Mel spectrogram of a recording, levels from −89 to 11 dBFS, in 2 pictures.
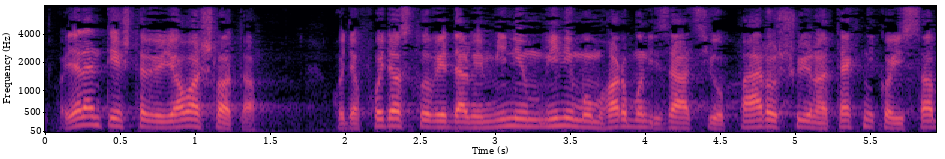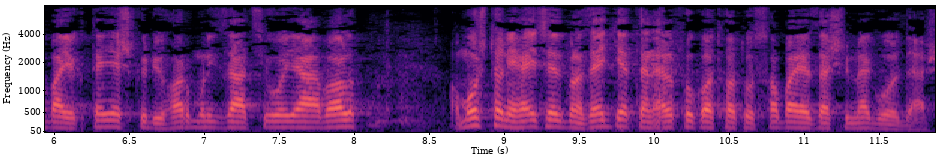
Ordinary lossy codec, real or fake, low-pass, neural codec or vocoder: none; real; none; none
